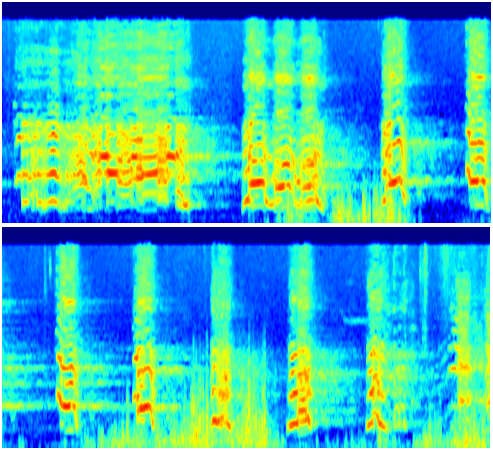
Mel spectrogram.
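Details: Black and Tan Coonhound having climbed a tree after a cat, giving a series of short, ringing baying calls roughly once a second, between them rough scraping and rustling sounds.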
